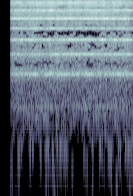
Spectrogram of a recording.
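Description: School bell ringing steadily. It starts a moment in.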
